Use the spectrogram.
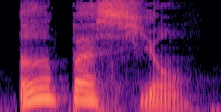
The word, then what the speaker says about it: impatient: Impatient. Okay, remember, final T not pronounced. And then you've got this T, I, and a vowel, so sien. Sien.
